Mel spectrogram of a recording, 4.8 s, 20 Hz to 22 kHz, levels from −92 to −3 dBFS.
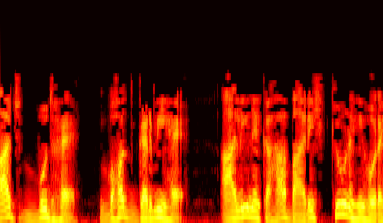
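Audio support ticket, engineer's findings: Watery, swirly speech, heavy smearing, nothing above 5.5 kHz. Likely MP3 compression starving weak frequency lines and cutting the treble, consistent with a very low bitrate near 16 kbps.

Brief hiss before an attack at 4.14 s, onset softened. Pre-echo: transform-codec quantisation noise spread across the block, about 19 ms ahead of the transient.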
